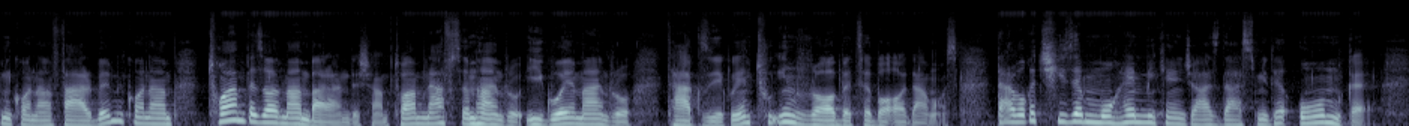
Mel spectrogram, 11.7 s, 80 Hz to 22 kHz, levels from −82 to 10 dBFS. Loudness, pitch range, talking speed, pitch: -23 LUFS, 110-165 Hz, 175 wpm, 135 Hz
